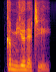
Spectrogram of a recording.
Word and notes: community: Indian

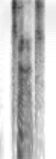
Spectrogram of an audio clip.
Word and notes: tut: British English

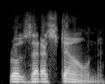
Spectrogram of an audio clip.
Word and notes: Rosetta stone: American English

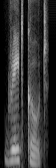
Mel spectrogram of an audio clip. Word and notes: greatcoat: Indian

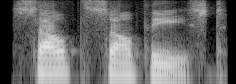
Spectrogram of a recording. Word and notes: SSE: American English

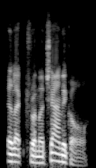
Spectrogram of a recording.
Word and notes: electromechanical: British English

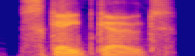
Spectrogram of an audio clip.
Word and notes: scapegoat: British English

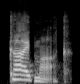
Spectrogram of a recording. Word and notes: Kitemark: Indian

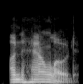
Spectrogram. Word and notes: unhallowed: American English

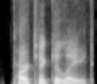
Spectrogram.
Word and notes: Particulate: American English

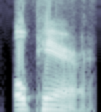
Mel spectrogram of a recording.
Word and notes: au pair: American English

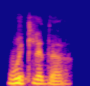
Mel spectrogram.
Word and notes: whitleather: Indian

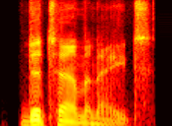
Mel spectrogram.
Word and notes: determinate: British English

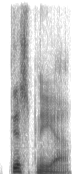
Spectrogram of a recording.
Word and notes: dyspnoea: American English

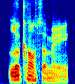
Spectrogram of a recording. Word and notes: leucotomy: British English

